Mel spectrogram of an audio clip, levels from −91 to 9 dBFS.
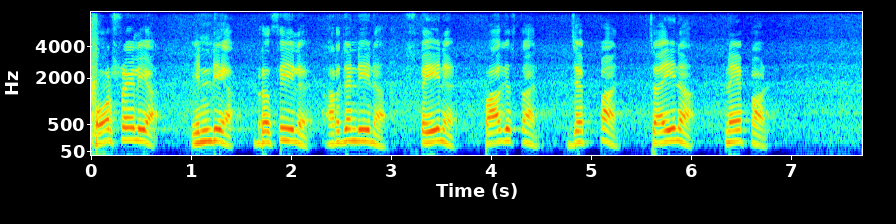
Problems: constant background noise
